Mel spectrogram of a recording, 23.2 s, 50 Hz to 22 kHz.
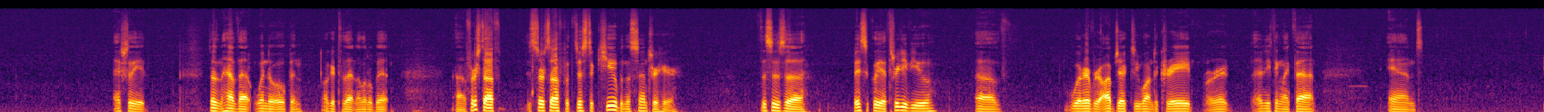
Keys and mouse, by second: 0.6-2.6 drag, 2.2 n, 22.2-23.1 drag.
